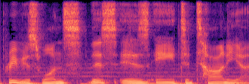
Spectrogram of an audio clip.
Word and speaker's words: Titania: ones this is a titania and yes that's how you properly pronounce it titania this setup is the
